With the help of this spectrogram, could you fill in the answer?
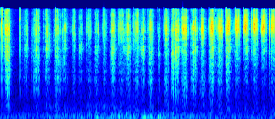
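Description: Long nails scratch and rub a small, hollow, gold-tone textured metal lighter, making a quick run of about thirty short, dry, bright scratching strokes. The strokes grow louder and more evenly spaced toward the end, each cutting off almost at once with no ring.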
